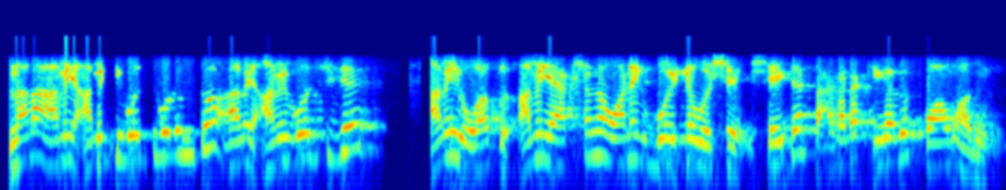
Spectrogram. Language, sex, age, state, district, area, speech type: Bengali, male, 18-30, West Bengal, Uttar Dinajpur, urban, conversation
